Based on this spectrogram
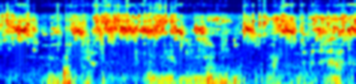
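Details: Budgerigar chatter from a colony with a breeding pair: busy high twittering and scratchy chirps overlapping continuously, easing briefly near one-half and two-and-a-half seconds, soft low rustling beneath.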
